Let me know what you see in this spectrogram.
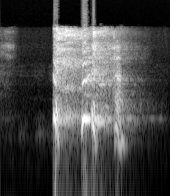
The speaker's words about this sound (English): I'm sorry, I've got a little cough, so I'm not just drinking for fun.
